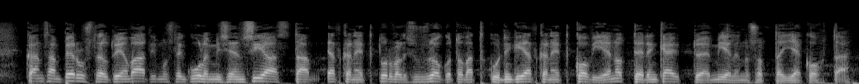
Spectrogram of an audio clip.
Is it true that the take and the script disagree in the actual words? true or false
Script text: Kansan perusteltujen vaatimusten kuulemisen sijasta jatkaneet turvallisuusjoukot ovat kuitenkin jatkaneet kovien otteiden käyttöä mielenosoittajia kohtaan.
false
